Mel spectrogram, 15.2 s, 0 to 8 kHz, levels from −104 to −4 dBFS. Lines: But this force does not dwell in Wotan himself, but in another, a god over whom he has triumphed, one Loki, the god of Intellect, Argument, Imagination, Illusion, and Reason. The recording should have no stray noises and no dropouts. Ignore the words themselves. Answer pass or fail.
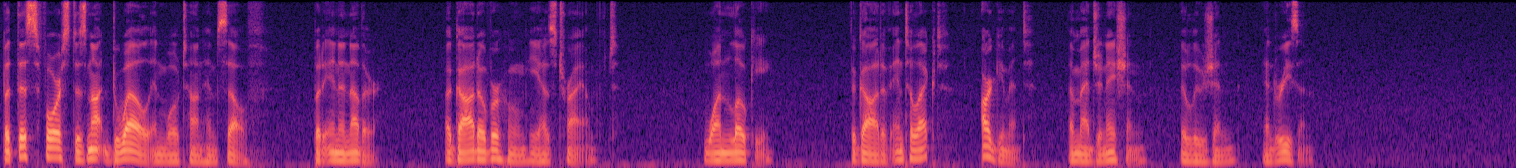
pass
